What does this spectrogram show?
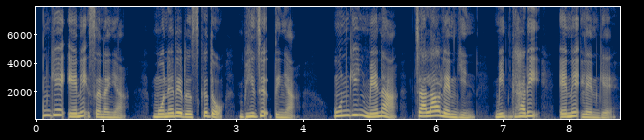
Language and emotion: Santali, neutral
